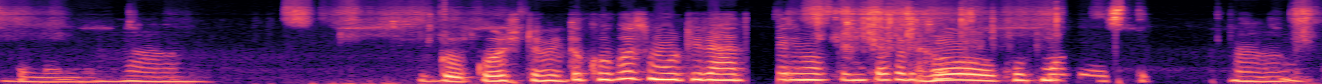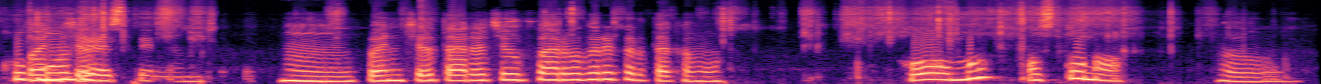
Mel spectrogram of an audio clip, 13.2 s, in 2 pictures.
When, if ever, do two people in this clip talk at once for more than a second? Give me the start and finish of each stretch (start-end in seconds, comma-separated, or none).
6.6-7.9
